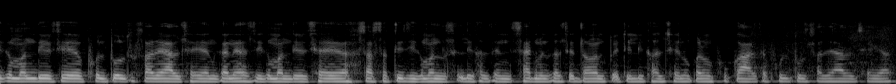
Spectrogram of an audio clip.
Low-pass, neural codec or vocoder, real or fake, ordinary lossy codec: none; none; real; none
